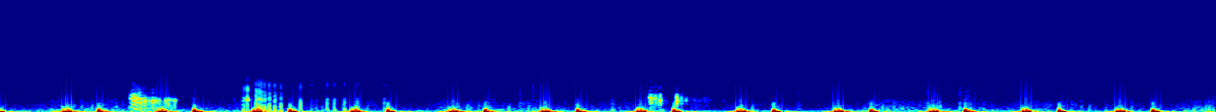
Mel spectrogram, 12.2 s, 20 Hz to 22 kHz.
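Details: Stomach noises recorded during sleep along with heart sounds: low gurgles and rumbles over a steady dull heartbeat of about 63 beats a minute. Normal bowel sounds.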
